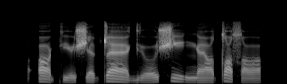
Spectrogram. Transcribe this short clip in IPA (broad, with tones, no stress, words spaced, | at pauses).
ʔɑ˥˩kʲø˨˩˦ʃæ˨ ʈæː˥˩ɡʲoː˨˩˦ʃiː˥˩ŋæː˨ tˤɯ˥˩ sˤɑ˨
